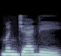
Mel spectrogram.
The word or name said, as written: menjadi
